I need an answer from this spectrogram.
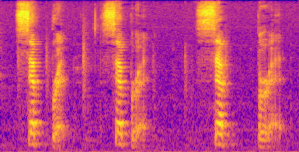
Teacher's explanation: speech this a right here becomes a schwa separate separate separate so it's a very quick short sound yeah that's the schwa it's not like any other vowel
